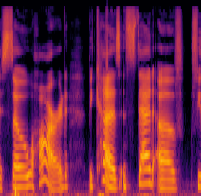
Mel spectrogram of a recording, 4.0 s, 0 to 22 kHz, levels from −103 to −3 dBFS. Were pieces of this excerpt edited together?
no; 0 cuts

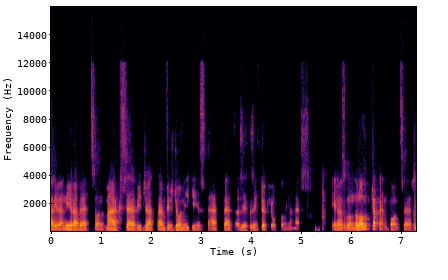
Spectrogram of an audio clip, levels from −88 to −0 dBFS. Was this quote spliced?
yes; 1 cut; at 5.5 s

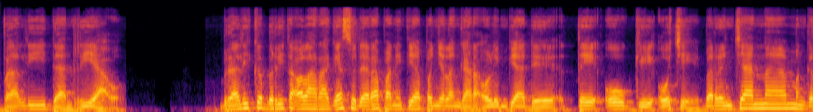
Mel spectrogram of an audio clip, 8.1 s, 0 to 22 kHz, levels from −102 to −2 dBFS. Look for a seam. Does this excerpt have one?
no; 0 cuts

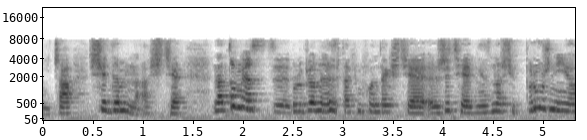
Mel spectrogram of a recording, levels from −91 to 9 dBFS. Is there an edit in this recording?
yes; 2 cuts; at 2.5 s, 2.9 s

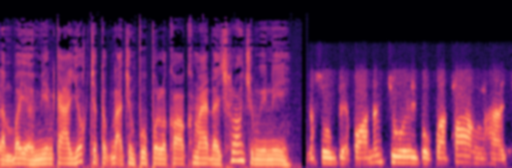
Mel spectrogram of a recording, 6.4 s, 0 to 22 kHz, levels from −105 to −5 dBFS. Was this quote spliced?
yes; 1 cut; at 3.8 s

